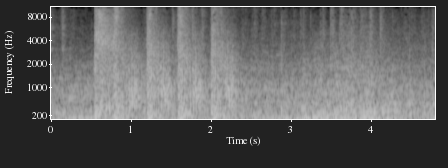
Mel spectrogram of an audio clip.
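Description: A burst of gunfire as a man keeps shooting at a police officer: four sharp, loud shots in quick succession over roughly a second and a half, followed by a steady rumbling background with no voices.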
